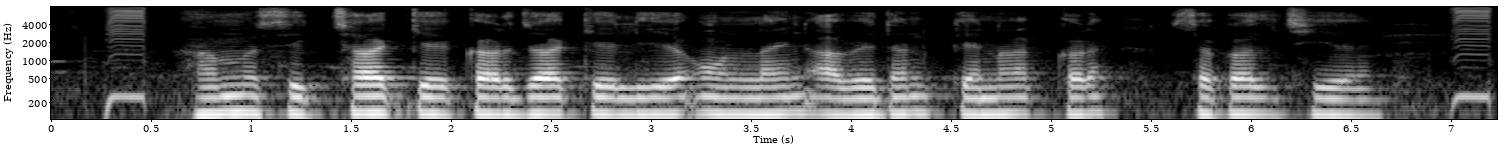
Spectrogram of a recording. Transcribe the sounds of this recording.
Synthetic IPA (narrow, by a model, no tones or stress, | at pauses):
həmsik̚t͡ʃʰakekəɾd͡ʒakelijeʔɔːnlaɪnabed̪ənkenakəɾ | səkəlt͡ʃʰije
